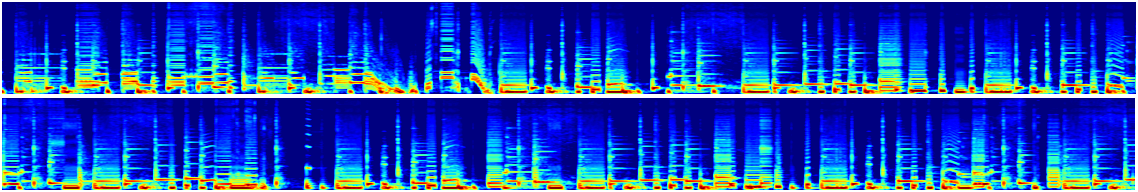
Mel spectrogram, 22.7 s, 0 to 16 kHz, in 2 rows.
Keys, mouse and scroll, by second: 0.4 Tab, 1.2 scroll down 1, 1.5 middle click, 2.4 ctrl+r, 4.9 middle click, 5.8 `, 6.3 `, 7.0-7.8 scroll up 2, 7.8 ctrl+r, 12.4 ctrl+r, 16.9 ctrl+r, 19.6 ctrl+r.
